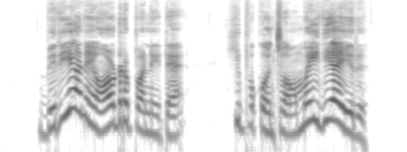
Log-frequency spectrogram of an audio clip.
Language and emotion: Tamil, angry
